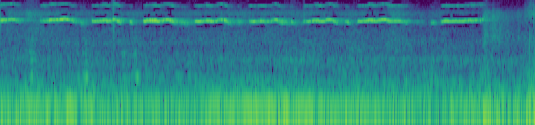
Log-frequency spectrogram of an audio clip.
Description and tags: This is actually a cellphone recording of an automatic sliding supermarket door badly in need of lubrication. It sounds very much like a rat. I used it in a stage production of "The Pit nd The Pendulum."
metal, metallic, Rat, rodent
